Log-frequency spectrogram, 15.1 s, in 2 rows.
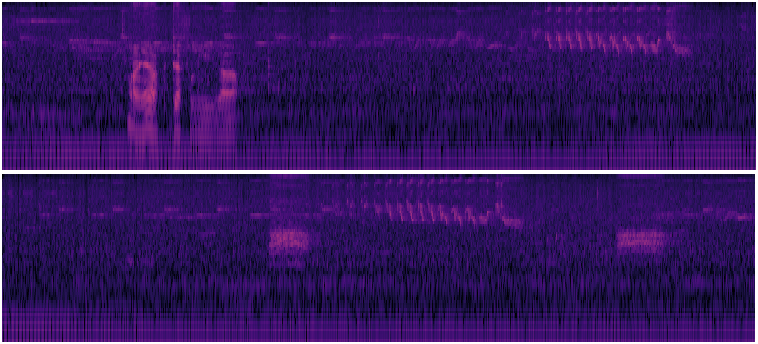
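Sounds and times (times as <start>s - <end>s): songbird fast trill: 0.1s - 6.9s.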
